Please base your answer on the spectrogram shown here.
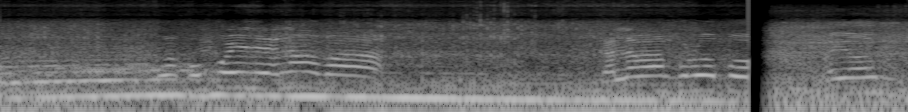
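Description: Motorcycle engines idling and revving on a group ride on the Sierra Loop, a steady low drone with several rising throttle sweeps and a brief cutout near the end, with people talking in the background.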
